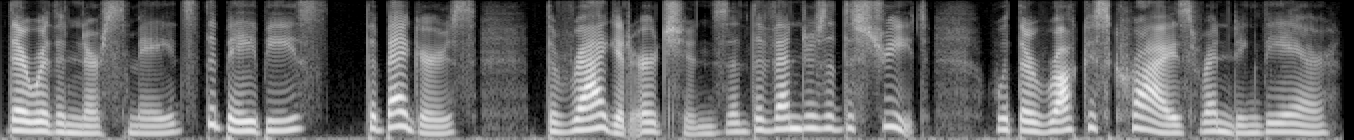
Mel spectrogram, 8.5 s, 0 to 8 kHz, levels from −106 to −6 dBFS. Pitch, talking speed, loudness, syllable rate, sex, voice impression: 200 Hz, 150 wpm, -21 LUFS, 4.9 syllables/s, female, feminine, slightly adult-like, clear, slightly cute, friendly, slightly kind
